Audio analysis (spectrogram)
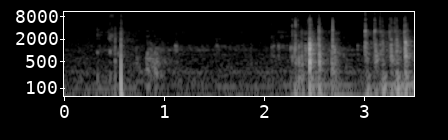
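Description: Keys tapping on a computer keyboard, a single sharp stroke early on and then a denser run of quick, close keystrokes toward the end, with quiet gaps between.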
